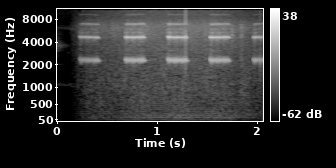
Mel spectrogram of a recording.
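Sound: cricket chirping sound effect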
